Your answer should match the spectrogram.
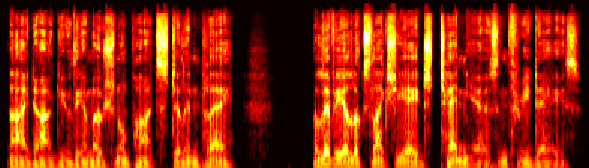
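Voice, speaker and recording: A man plays a detective's wry right-hand man in a mystery audiobook. He is very low in pitch and recorded dry. His replies are clipped and alert. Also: expressive, normal speed, no echo. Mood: questioning.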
